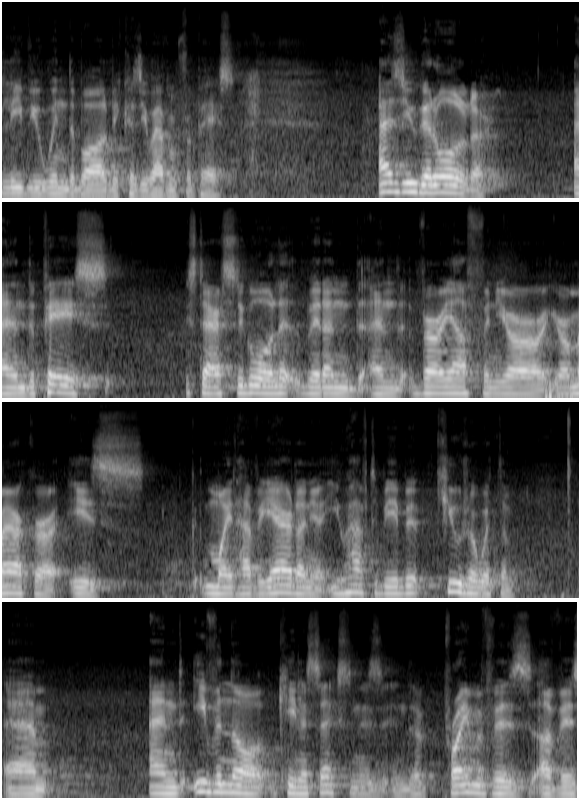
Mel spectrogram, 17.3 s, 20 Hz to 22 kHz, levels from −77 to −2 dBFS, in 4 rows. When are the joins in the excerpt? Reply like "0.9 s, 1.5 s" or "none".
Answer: none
